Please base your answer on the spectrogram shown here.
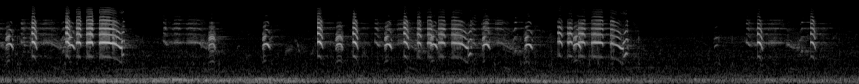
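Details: Red-wattled lapwing (Titodi) at Thol bird sanctuary giving loud, sharp, high notes in rapid bursts of three to five, the groups separated by short pauses and repeated across the recording, over a low steady background rumble.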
